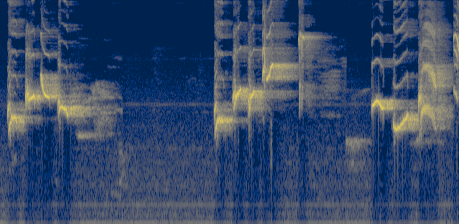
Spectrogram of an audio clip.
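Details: Orange-headed thrush singing, a lure meant to make silent birds sing: loud whistled phrases of sliding and warbled notes, each about a second long, separated by short pauses, with a low hum beneath.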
